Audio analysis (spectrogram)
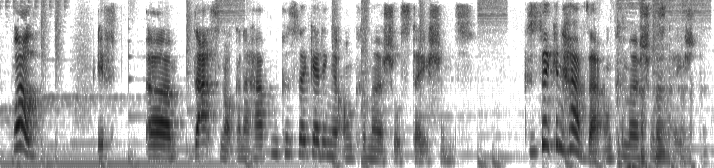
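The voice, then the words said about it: Non-American accent. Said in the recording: “accent, ... you don't sound like a native of mid-Pennsylvania”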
